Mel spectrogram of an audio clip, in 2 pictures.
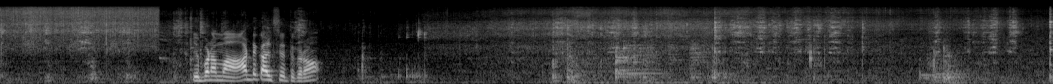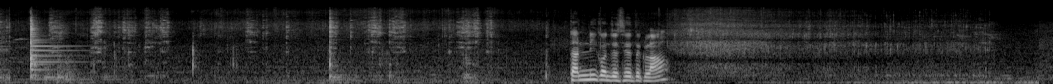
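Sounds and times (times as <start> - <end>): ladle scraping and clicking on wok: 0.0 - 2.2, 2.9 - 4.4, 5.1 - 16.1
meat sizzling in hot oil: 0.0 - 20.3
ringing metal clang: 10.5 - 11.5.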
